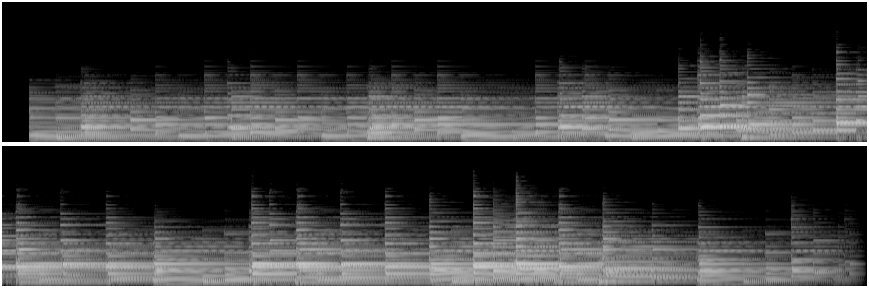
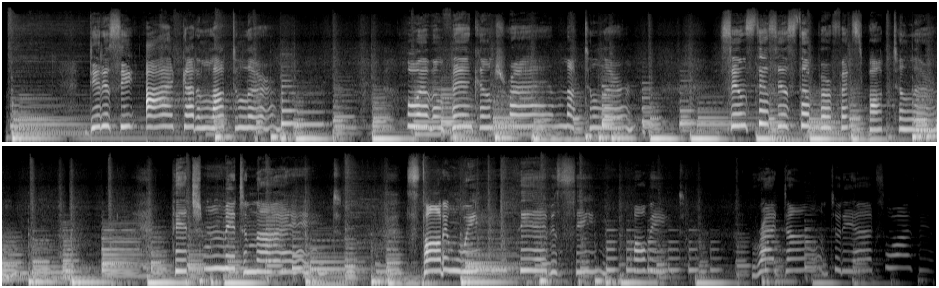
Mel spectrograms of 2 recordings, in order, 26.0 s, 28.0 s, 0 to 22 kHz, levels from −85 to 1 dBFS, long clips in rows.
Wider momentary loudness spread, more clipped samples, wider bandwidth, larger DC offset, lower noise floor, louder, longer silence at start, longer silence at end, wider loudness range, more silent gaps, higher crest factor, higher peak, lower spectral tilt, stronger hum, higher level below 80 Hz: second, 12 LU vs 15 LU; neither; second, 7.6 kHz vs 16.5 kHz; neither; second, -45 dBFS vs -53 dBFS; second, -26 LUFS vs -21 LUFS; first, 0.4 s vs 0.05 s; second, 0.15 s vs 0.5 s; about the same, 8 LU vs 10 LU; neither; about the same, 18 dB vs 20 dB; second, -8 dBFS vs 0 dBFS; first, -8 dB/octave vs -5.5 dB/octave; neither; second, -50 dBFS vs -26 dBFS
